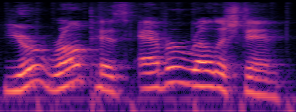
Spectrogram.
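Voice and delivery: mock commercial announcer voice; ad read. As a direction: sell it like a TV ad. Reads sponsor ad.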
